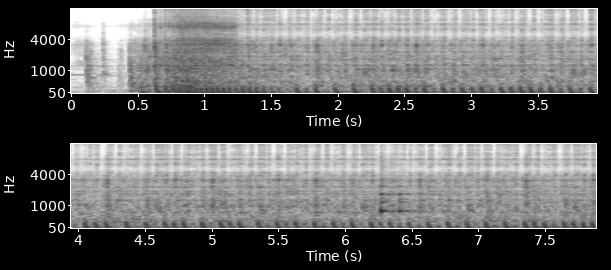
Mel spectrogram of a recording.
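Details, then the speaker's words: Motorcycle with slack cam chain, after a makeshift fix packing the automatic cam chain tensioner with a nut: catches and settles into uneven idle, three to four beats a second, with light chattering; cam chain rattle, likely hardened or cracked tensioner. "dan ada suara kricik kricik kricik itu biasanya di bagian acre tensionernya itu sudah mengeras atau sudah pecah-pecah"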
